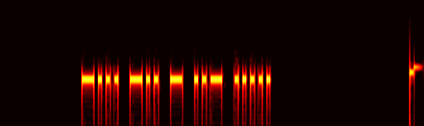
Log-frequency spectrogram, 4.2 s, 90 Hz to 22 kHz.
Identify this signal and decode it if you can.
Morse code, heard as a keyed tone, about 30 wpm, 700 Hz. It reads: BDTU5
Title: Five Challenging Letter-Number Combinations 30wpm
